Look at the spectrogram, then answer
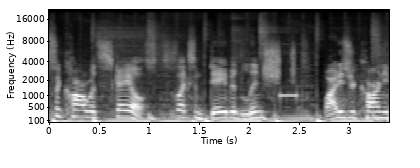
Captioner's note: beeps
